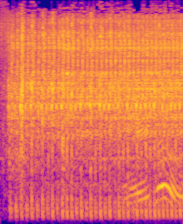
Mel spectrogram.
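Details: New Home Depot tiller, small single-cylinder engine: quick, even chuffing beat with no knocks or misses, now healthy. Owner suspects full or clogged blades were stopping the pull cord and preventing starting.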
